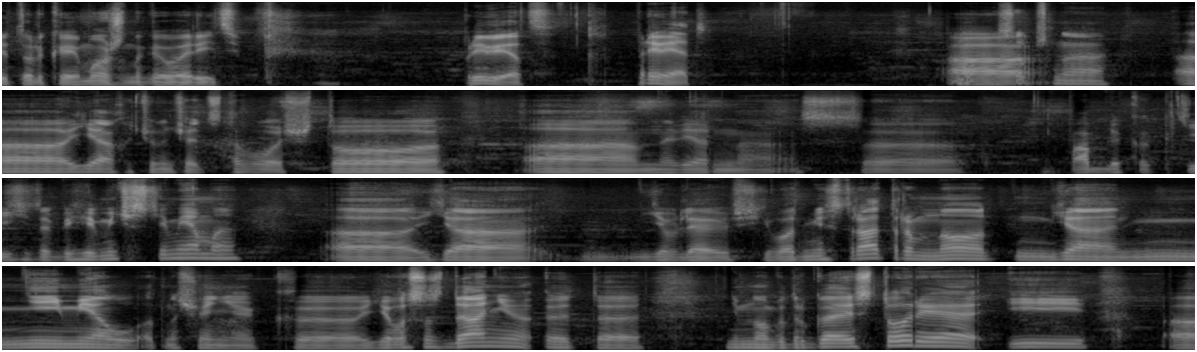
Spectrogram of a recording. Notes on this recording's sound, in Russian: В этом подкасте, который мы записали прямо в кафе. Подкаст был записан еще в начале лета.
